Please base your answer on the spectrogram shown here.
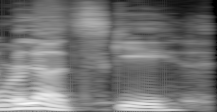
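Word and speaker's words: Zabłocki: Like even just recently, we got what I would consider the very first real code gen tool for Swift, Sorcery, by Christoph Zabocki. And you know, Zablotsky. – Okay, sure. I'll let you pronounce it. – He was a guest on the podcast, so we spent mm-hmm. quite some time trying to learn how to pronounce that.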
